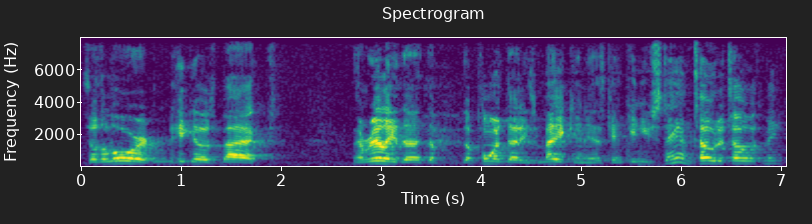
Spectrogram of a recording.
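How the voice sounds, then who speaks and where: Inside a church, a man with a fairly high voice delivers a conversational sermon and Bible teaching into a microphone at a moderate pace. He repeats himself, restarts phrases, and presses questions on his listeners with rising emphasis. The audio quality is poor.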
